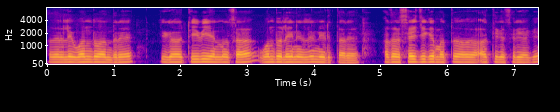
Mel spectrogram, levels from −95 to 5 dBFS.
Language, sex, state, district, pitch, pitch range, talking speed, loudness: Kannada, male, Karnataka, Shimoga, 140 Hz, 135-145 Hz, 155 wpm, -16 LUFS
